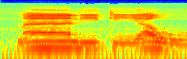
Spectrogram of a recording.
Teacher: Ini sering kali kami dapatkan di masyarakat mendengungkan huruf waw. Padahal huruf waw bukan huruf gunnah, ya. Bukan dikeluarkan dari al-khayshum tapi dari dua bibir.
